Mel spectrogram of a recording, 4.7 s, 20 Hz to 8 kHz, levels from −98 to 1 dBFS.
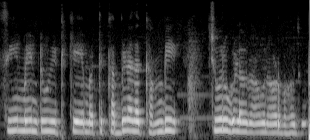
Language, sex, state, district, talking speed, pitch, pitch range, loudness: Kannada, female, Karnataka, Belgaum, 105 wpm, 210 Hz, 190-220 Hz, -24 LUFS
